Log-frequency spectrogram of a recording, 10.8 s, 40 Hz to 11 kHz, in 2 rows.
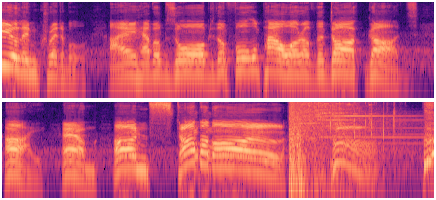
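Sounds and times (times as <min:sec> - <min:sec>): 
speech: 0:00.1 - 0:10.2
crown shattering: 0:09.0 - 0:10.7.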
